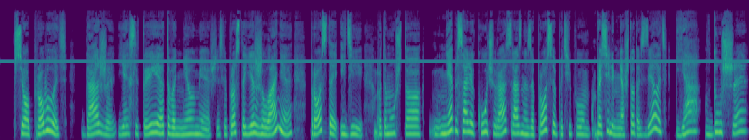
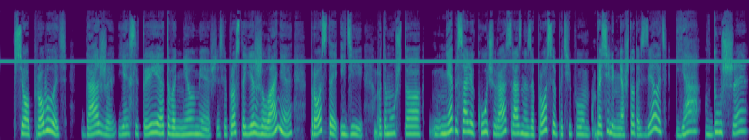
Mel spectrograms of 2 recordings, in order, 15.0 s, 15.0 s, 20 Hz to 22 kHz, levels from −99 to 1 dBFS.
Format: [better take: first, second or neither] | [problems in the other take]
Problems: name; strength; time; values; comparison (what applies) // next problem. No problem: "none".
first | high-pitched whine; loud; throughout; 3.5 kHz, 10 dB below the speech; faint in the first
